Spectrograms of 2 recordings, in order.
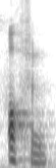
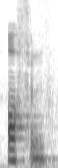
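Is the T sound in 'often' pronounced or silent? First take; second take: silent; silent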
